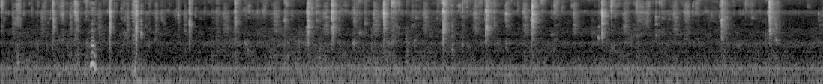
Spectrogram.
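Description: Close-up chewing of fried gorengan snacks with the mouth closed: soft wet mouth clicks and smacks, a few each second, over a steady low hum. About two seconds in there is a short voiced 'mm'.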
